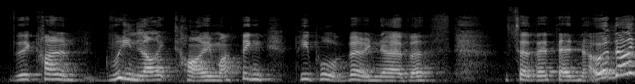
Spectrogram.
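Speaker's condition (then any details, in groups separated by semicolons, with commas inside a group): Athetoid cerebral palsy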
